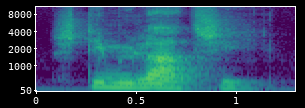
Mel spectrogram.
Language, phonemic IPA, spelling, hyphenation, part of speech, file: Dutch, /ˌsti.myˈlaː.(t)si/, stimulatie, sti‧mu‧la‧tie, noun, Nl-stimulatie.ogg
- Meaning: stimulation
